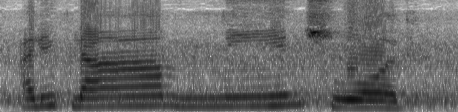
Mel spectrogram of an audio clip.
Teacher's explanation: میم ساکن کے بعد میم آ رہا ہے تو اس کو غنے کے ساتھ ملا کر پڑھنا ہے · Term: ادغام شفوی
